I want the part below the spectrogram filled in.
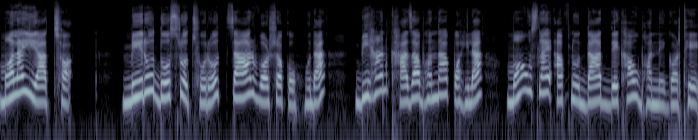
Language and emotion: Nepali, neutral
